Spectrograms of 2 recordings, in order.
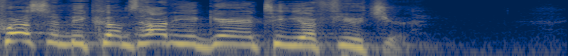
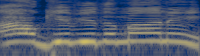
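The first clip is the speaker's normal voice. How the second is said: high call out across a distance. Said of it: "he says".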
